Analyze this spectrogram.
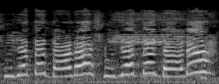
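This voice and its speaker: Very high-voiced woman pleading frantically. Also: normal speed, over a noisy crowd. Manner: frantic, pleading, repeating herself. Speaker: comedy skit creator. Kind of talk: comic street skit. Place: outdoors by a busy road. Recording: noisy street with passing traffic.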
